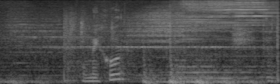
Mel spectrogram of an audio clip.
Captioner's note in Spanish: none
